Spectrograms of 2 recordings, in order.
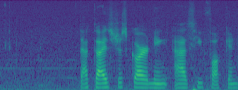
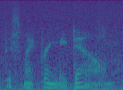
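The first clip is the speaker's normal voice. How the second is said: whispered to himself, much softer; 14 dB quieter than usual. Real, not acted. Gamer whispering to himself over gear weight. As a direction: whisper it as a private thought. Muttering about game equipment load.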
